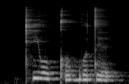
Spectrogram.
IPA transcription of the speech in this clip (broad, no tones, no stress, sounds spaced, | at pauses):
kʰ j u kʼ ʊ b ʊ t ɪ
